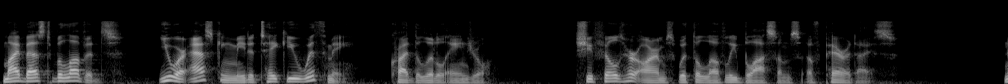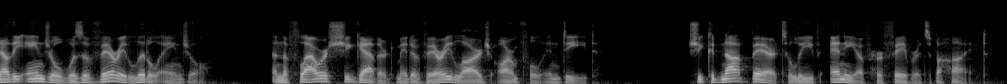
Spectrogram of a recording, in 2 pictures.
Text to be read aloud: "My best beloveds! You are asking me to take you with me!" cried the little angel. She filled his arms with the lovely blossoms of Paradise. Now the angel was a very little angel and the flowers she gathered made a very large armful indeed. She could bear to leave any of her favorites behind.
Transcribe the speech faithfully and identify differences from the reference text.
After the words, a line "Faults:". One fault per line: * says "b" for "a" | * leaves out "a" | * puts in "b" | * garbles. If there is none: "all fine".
"My best beloveds! You are asking me to take you with me!" cried the little angel. She filled her arms with the lovely blossoms of Paradise. Now the angel was a very little angel and the flowers she gathered made a very large armful indeed. She could not bear to leave any of her favorites behind.
Faults:
* says "her" for "his"
* puts in "not"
